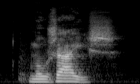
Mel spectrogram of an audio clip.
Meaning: Mosaic
- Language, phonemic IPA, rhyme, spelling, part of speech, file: Dutch, /moːˈzaː.is/, -aːis, mozaïsch, adjective, Nl-mozaïsch.ogg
